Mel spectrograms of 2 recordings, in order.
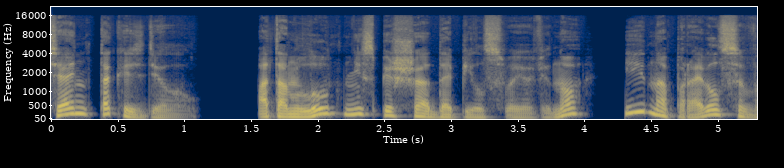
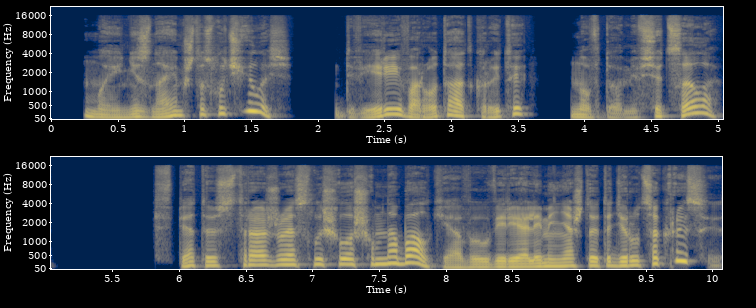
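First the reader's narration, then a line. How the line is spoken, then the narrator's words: Plain. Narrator (Russian): сказала тогда хозяйка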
